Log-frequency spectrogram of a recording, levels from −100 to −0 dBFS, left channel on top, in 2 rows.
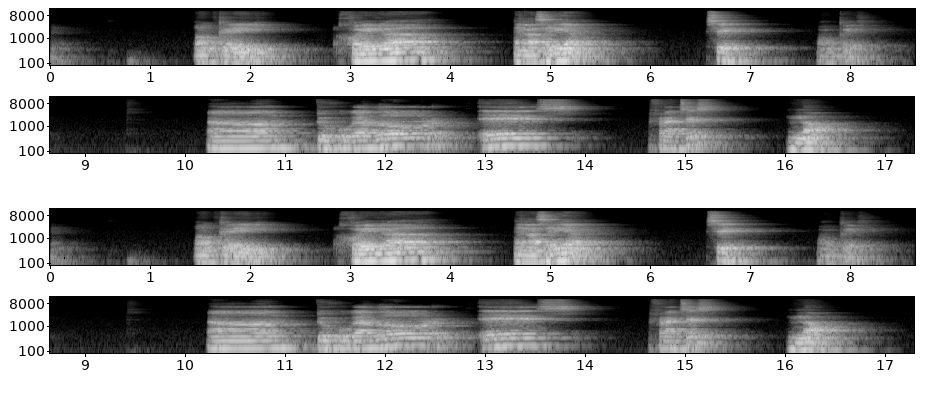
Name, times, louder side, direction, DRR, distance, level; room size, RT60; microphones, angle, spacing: voice 1, 1.4-2.1 2.9-3.8 4.6-5.3 7.7-8.1 16.0-16.3, left 1 dB, 50° left, -12 dB, 1.3 m, -22 dB
voice 2, 6.6-6.9 10.2-12.6 12.9-13.8 14.6-15.3, left 1 dB, 15° left, -5 dB, 1.0 m, -26 dB
4.7 x 3.0 x 2.3 m, 0.84 s
head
